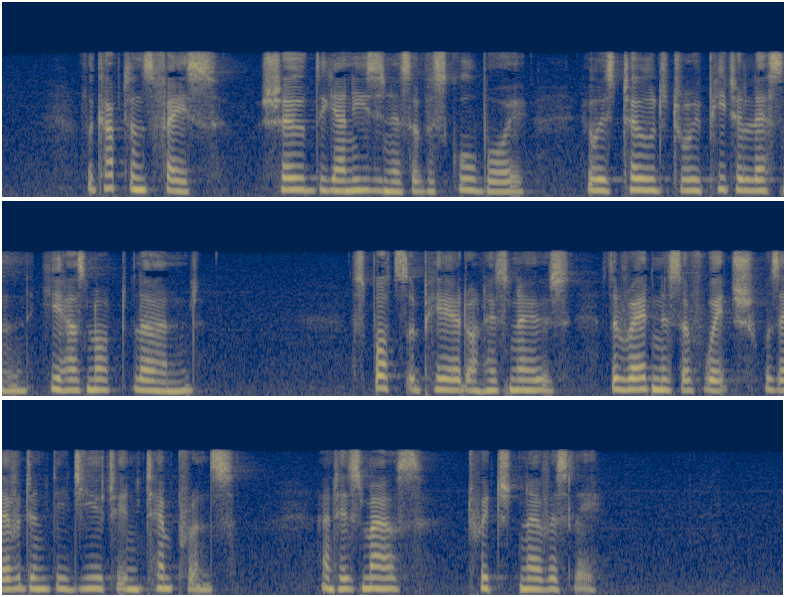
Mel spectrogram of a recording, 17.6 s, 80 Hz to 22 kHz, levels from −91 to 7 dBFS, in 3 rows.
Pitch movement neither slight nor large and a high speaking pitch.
No: narrow, 1.6 semitones; high, 210 Hz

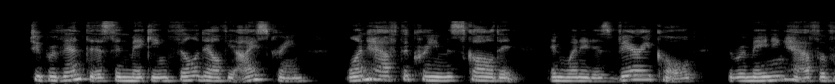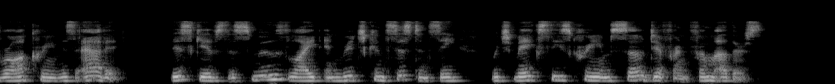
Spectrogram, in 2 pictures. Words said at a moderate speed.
Yes: average, 160 wpm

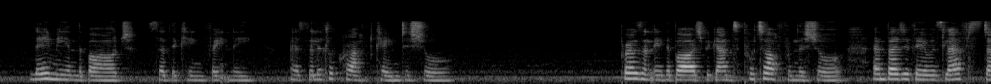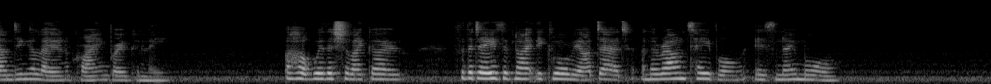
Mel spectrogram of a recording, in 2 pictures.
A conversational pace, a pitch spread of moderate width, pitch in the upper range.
Yes: average, 165 wpm; average, 3.6 semitones; high, 220 Hz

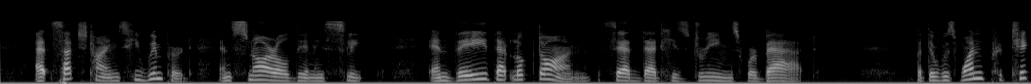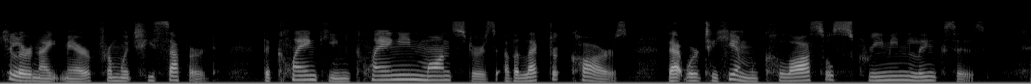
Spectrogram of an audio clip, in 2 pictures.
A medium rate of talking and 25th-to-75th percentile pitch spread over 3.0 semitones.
No: slow, 130 wpm; average, 5.0 semitones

